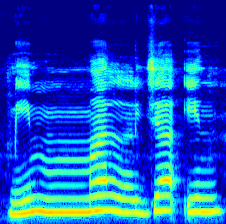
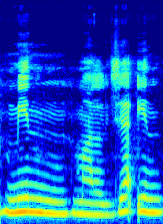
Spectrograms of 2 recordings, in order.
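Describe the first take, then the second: First: The n sound merges into the following m. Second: The n sound is pronounced clearly before m. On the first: The speaker calls it right. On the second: The speaker calls it wrong. "membacanya bukan"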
